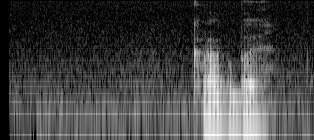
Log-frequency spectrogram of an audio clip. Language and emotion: Russian, neutral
